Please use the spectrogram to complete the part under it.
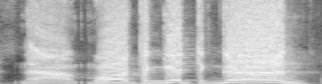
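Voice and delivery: very loud. Acted. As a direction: holler for your wife at full volume. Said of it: "you were getting so loud".

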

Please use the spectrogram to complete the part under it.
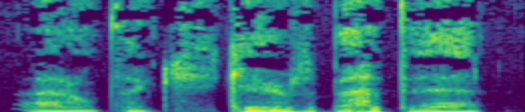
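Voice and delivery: ordinary delivery, nothing marked

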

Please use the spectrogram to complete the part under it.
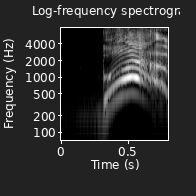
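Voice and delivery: sudden high, loud "blah" yelp; silly "blah" noise. Shown as a demonstration. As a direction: yelp "blah" in the middle of the sentence. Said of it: "so I can do that noise".

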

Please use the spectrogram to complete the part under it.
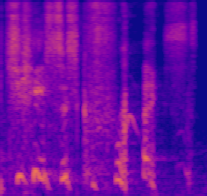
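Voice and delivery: high-pitched, drawn-out exasperation; mock outburst. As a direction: stretch it out in a high voice. Imagined family yelling, reacting.

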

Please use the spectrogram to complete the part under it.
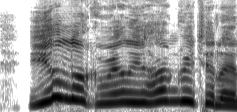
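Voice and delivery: high, loud, sing-song auntie voice; kind auntie. Retold or imitated. Poke-shop auntie greeting a hungry customer, high and bright. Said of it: "she's like".

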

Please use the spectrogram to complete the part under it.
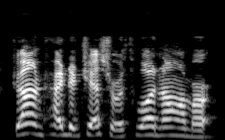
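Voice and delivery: plain reading voice

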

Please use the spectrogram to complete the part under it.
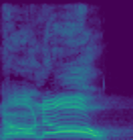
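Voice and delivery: high, loud protest; people protesting. Retold or imitated. The crowd refusing Joshua's doubt, loud protest. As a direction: cry out in protest. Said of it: "the people are like".

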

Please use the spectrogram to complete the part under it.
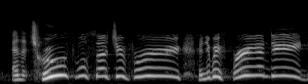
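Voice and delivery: mock-preachy quote; preacher quoting. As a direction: proclaim it like a pulpit favorite. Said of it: "we love to talk about the truth".

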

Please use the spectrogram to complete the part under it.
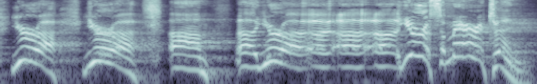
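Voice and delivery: high shouted stutter building up; stammering taunt. Retold or imitated. Accusers stammering at Jesus, high shouted stutter. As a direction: fumble for the insult, then blurt it.

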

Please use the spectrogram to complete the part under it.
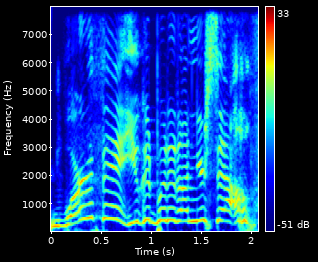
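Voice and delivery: high giddy excited voice. Real, not acted. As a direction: bubble over with glee. Giddy excitement about collar.

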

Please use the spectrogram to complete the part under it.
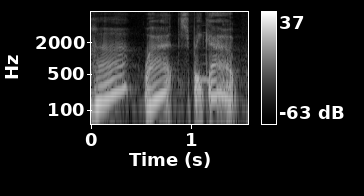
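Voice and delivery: high-pitched, puzzled imitation; mock hard-of-hearing. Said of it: "I'm always like".

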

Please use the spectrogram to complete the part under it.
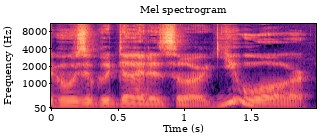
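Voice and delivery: lightly cooing at a pet dog; a hint of baby talk to a doggy. [name] petting the shrunken dinosaur, lightly cooing. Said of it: "And it's just like".

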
